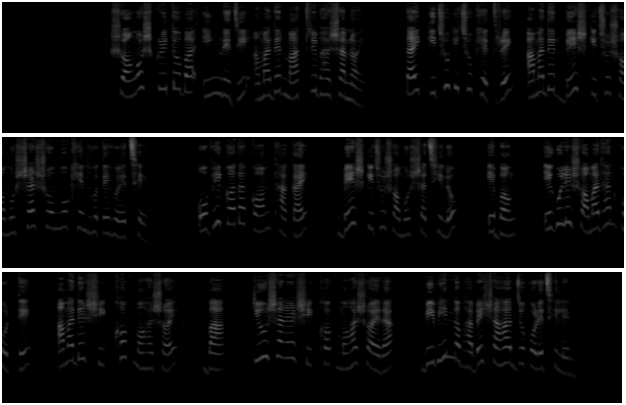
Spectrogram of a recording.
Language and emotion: Bengali, neutral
